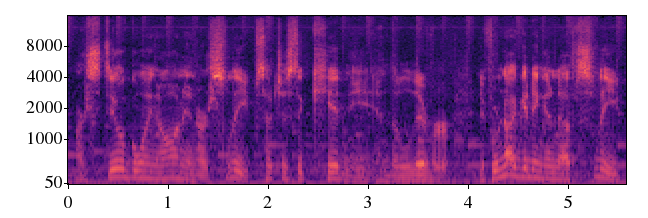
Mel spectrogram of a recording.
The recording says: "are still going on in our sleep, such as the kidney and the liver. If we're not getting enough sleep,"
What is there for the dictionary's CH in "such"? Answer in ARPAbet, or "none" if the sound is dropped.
CH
